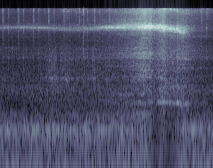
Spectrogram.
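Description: Steady low road and engine rumble heard inside a moving car's cabin. A thin high whine swells in the second half and fades out just before the end.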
